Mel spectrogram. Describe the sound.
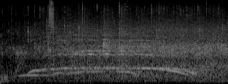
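Applause from a church audience welcoming speakers: a steady, even patter of clapping hands that holds at one level throughout without any voices.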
